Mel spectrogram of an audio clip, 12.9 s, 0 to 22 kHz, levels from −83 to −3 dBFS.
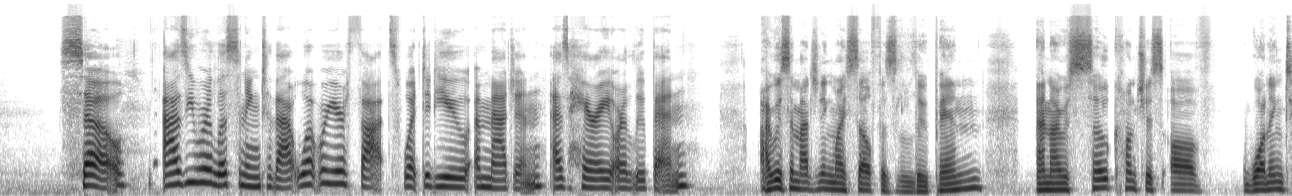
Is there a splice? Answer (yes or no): no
